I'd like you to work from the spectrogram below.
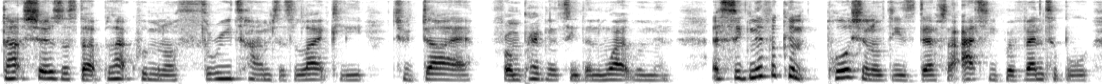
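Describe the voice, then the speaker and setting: The voice has a dark, mellow tone and ordinary pitch variation, moving at a fairly quick pace with hardly any pauses. The recording is very clean, with a silent background. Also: woman, medium pitch for a woman. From Britain. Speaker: YouTuber. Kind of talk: commentary video monologue.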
